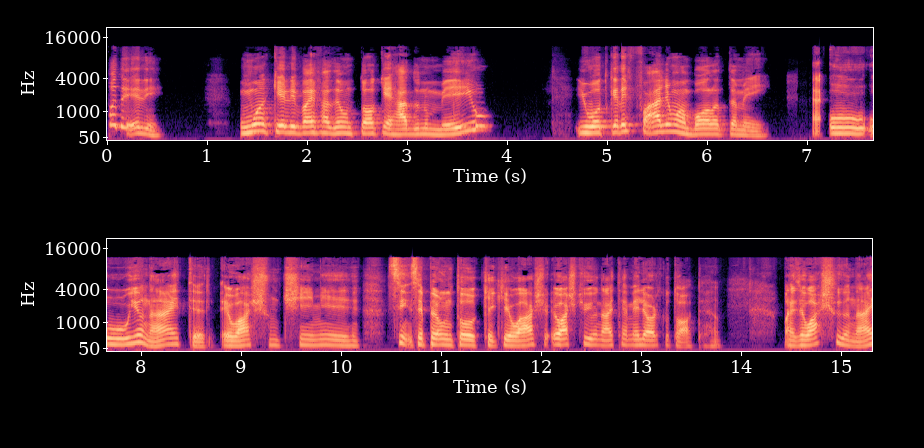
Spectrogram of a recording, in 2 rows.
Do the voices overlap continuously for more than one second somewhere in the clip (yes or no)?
no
